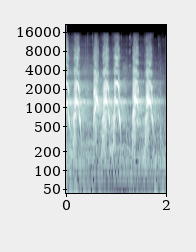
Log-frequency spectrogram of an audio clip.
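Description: Mixed-breed dog barking rapidly, about seven sharp barks in quick succession.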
